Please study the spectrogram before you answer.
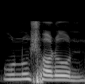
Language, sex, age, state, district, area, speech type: Bengali, female, 45-60, West Bengal, Jhargram, rural, read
